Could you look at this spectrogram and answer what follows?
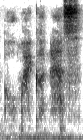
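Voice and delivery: hushed, barely voiced amazement; reliving a stunned realisation; awed whisper. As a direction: whisper it in wonder. Awed realisation in retold vision.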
